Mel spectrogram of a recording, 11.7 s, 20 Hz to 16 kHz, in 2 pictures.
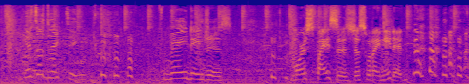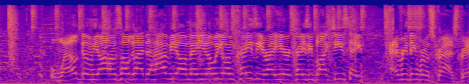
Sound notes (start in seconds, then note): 1.0 laughs; 5.0 both laugh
